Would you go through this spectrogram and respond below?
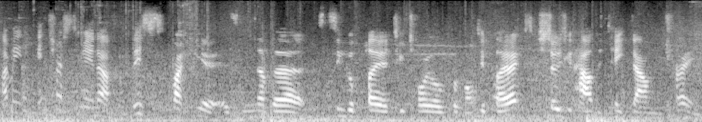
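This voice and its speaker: A man's voice: a little high, fairly quick, noisy background. A man talking casually and explaining things as a guest commentator over gameplay.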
